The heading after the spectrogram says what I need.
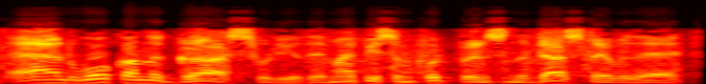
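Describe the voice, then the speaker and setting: An actor playing an experienced police sergeant in a radio drama, measured, matter-of-fact and authoritative. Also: male voice, on the low side, lively intonation, natural voice. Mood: brisk, cautious. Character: experienced, wary male police patrol sergeant. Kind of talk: vintage radio drama acting. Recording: dull old radio recording, faint noise.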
